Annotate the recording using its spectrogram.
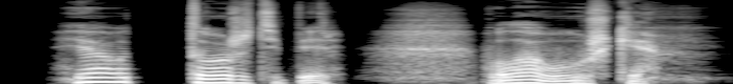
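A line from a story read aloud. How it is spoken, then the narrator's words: Sigh. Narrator (Russian): вздохнул Сашка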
